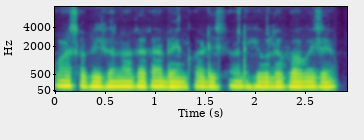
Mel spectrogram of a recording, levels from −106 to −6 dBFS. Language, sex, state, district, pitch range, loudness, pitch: Assamese, male, Assam, Hailakandi, 130-135 Hz, -14 LUFS, 130 Hz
